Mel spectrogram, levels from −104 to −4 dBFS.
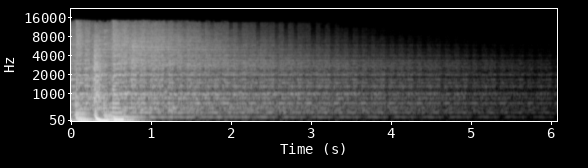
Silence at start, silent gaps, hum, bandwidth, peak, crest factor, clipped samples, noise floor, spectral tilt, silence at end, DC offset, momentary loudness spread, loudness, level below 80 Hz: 0 s; none; none; 15 kHz; -4 dBFS; 20 dB; under 0.1%; -71 dBFS; -3.5 dB/octave; 3.55 s; under 0.1%; 26 LU; -20 LUFS; -28 dBFS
